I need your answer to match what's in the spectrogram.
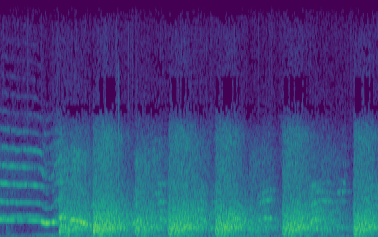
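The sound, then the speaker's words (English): A rapid string of about eight loud gunshots from guns fired as fast as possible, roughly two per second, with shouting mixed in. A high, drawn-out tonal cry comes just before the shooting begins. “Start firing as fast as you can.”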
